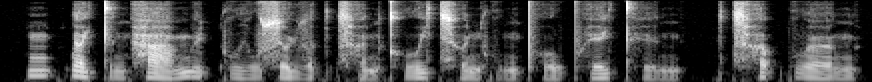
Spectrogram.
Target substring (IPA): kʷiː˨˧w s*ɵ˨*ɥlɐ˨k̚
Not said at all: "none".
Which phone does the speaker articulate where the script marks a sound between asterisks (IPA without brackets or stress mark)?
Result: ɵ˨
